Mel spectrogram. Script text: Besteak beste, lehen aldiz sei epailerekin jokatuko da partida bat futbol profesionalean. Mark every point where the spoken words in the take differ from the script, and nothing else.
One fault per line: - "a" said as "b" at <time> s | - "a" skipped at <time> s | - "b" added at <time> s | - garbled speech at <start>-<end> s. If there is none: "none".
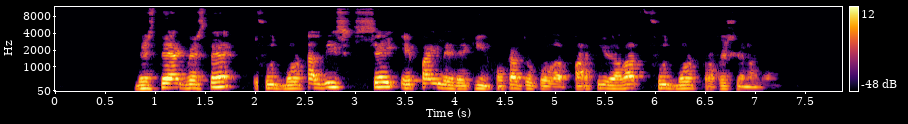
- "lehen" said as "futbol" at 2.1 s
